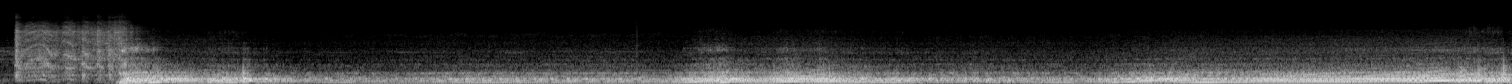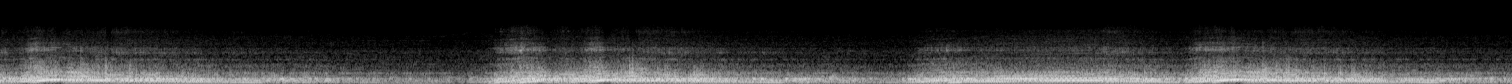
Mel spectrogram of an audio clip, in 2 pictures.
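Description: A 2004 Chevrolet SSR's 5.3-litre Vortec V8 heard at its Flowmaster dual exhaust: it cranks and starts in the first second, settles to idle, then is revved four times, each rev rising and falling back to idle.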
